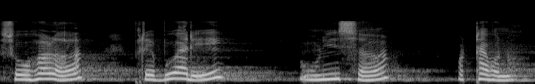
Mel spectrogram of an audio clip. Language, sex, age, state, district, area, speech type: Odia, female, 30-45, Odisha, Dhenkanal, rural, spontaneous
